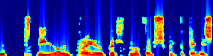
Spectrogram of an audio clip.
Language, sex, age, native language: Icelandic, male, 12, Icelandic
